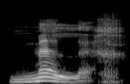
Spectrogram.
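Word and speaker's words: מֶלֶךְ: fourth example here is melech we know this first syllable will get the accent it will get the stress because we have an open syllable with a short segal vowel same with this last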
